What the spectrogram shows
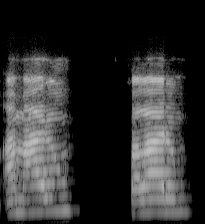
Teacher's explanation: na terminação em palavras como amaram falaram ocorrem ditongos nasais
